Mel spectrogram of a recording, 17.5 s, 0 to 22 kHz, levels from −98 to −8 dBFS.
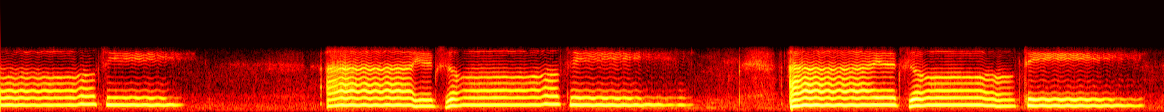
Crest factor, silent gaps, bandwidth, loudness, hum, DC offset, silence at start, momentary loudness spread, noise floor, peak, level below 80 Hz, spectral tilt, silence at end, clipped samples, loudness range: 16 dB; none; 3.6 kHz; -19 LUFS; none; under 0.1%; 0 s; 9 LU; -54 dBFS; -2 dBFS; -64 dBFS; -11 dB/octave; 0.3 s; under 0.1%; 8 LU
